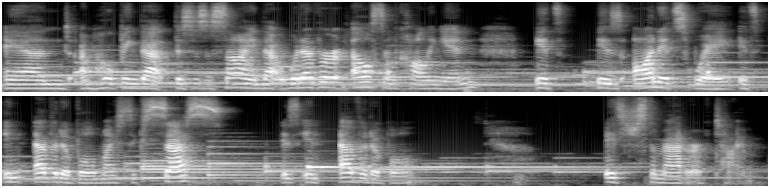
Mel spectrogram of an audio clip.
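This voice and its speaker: A woman's voice: lowish voice, steady tone, moderate pace, over loud music. A woman from Canada hosting an online sharing circle, upbeat and encouraging in a casual way. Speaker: circle host. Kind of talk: casual group welcome, video call.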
